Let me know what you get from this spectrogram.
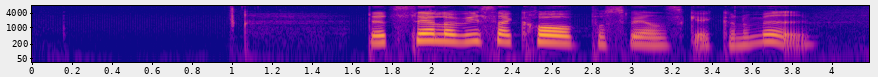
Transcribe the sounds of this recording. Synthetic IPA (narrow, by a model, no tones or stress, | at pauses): d̪̥ɛt̪st̪ɛlːəɾvɪsːakʰɾɑːvpʰɔsvɛnskɛ̰kʊnʊmḭː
